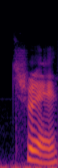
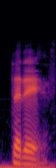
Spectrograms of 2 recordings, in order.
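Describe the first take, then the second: First: The r is a smooth approximant, English-like. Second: The r is a rolled trill. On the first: The speaker is trying to sound English. "production of a postalveolar approximant instead of a trill" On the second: The speaker sounds like a native Spanish speaker. "and not tres"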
